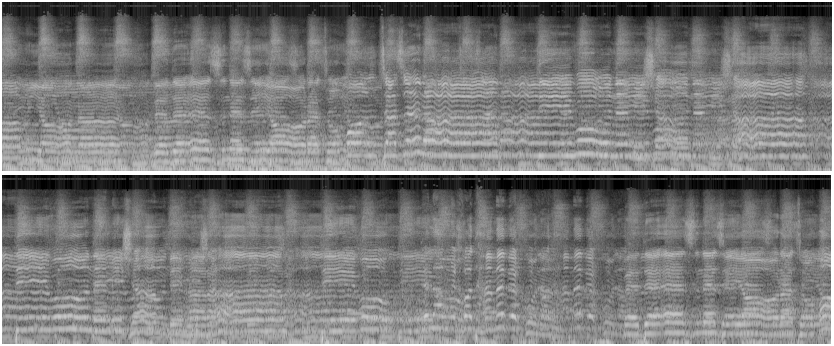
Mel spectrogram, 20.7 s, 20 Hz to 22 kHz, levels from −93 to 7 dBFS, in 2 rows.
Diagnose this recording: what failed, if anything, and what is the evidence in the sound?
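A level-tracking buzz near 345 Hz runs throughout, consistent with a processing-stage filter restarted on every block, likely 128 samples, each starting from silence.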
